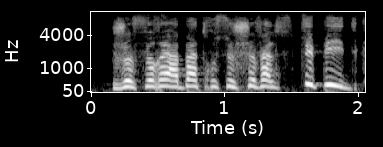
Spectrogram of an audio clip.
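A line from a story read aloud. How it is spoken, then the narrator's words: Father shouting. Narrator (French): cria le père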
